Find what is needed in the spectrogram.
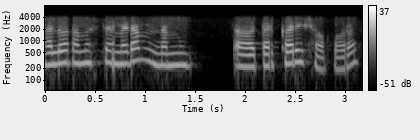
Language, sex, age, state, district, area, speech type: Kannada, female, 18-30, Karnataka, Chitradurga, rural, conversation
